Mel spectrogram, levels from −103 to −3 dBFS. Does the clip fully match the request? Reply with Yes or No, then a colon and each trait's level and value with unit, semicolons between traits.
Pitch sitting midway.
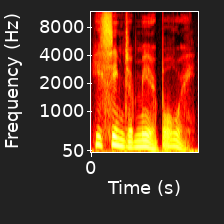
Yes: medium, 150 Hz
